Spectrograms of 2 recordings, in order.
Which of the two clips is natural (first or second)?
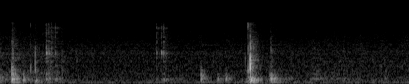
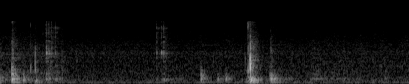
second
